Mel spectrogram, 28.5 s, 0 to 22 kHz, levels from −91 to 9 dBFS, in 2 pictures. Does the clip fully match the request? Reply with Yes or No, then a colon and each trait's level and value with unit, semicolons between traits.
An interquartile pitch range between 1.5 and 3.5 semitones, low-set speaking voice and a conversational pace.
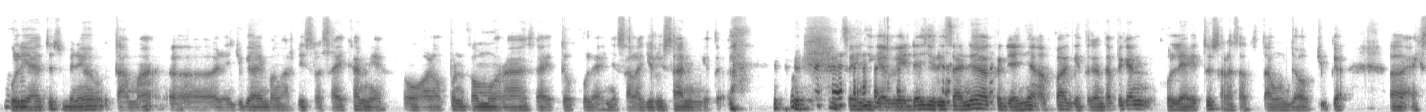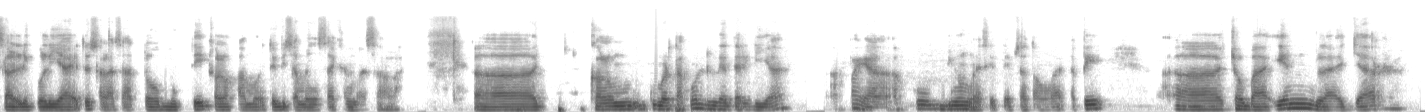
No: average, 3.0 semitones; low, 100 Hz; fast, 145 wpm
